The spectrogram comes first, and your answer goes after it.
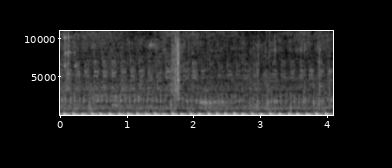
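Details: Long-stored motorcycle after carburetor removed and clogged low jet cleared by heating and poking with fine wire: small single ticks over evenly, crisp regular low thumps about eight a second, no misses; healthy steady idle.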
